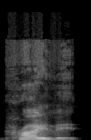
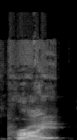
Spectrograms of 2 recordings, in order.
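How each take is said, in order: First: The v sound in the middle is pronounced. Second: The v sound in the middle is dropped. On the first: "it wasn't private" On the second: "completely eliminate the letter V"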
